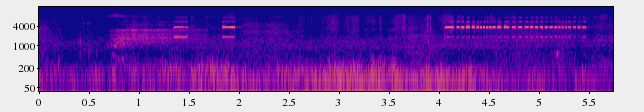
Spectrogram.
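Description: Handheld metal-detecting pinpointer sounding its electronic alert tone as its tip nears metal in the soil. There are two short beeps about a second and a half in, then a steady tone lasting about a second and a half near the end, over a low rumble.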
